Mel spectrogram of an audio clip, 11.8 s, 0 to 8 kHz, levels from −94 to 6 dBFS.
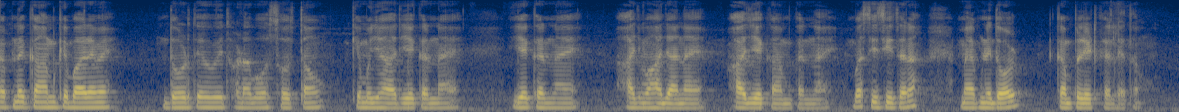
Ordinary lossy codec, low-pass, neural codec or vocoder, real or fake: none; none; none; real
